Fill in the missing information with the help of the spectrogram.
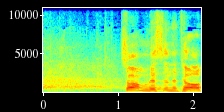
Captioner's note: audience laughs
